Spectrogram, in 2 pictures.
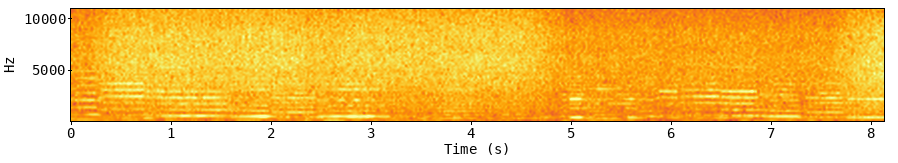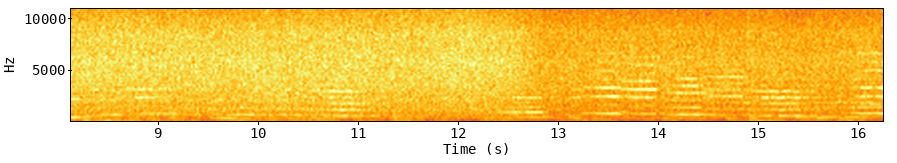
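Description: Gentle instrumental music with a slow melody of held notes. A rushing hiss, like falling water, swells in twice over it.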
